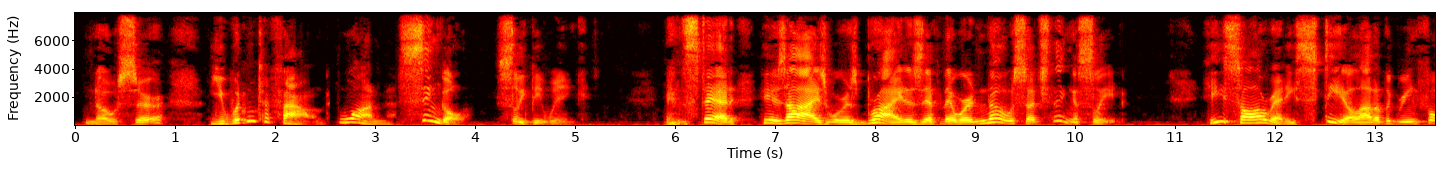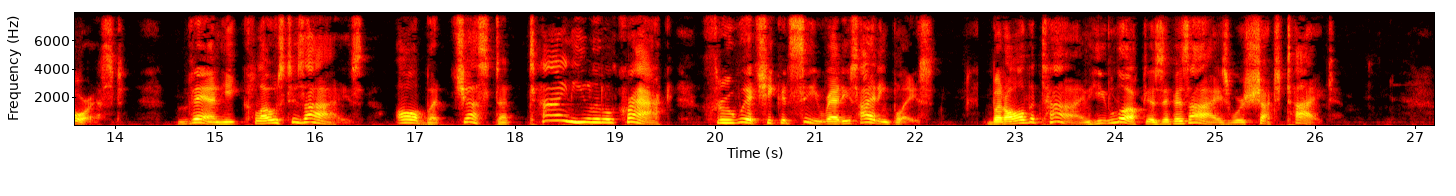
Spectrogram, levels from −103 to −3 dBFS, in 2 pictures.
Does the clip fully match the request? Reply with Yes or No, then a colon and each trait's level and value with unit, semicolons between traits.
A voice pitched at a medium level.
Yes: medium, 165 Hz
